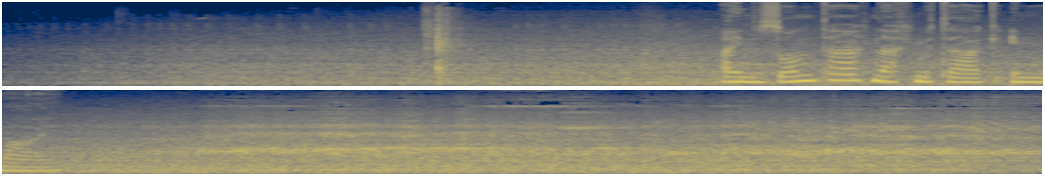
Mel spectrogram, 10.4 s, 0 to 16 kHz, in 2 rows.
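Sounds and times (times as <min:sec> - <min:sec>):
train rumbling at a railway station in Bad Schandau: 0:00.1 - 0:10.3
speech: 0:03.6 - 0:05.7
faint high squeal from a train: 0:06.2 - 0:10.3.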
